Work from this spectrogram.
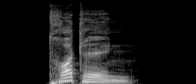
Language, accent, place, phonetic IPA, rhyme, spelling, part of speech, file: German, Germany, Berlin, [ˈtʁɔtl̩n], -ɔtl̩n, Trotteln, noun, De-Trotteln.ogg
- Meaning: dative plural of Trottel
